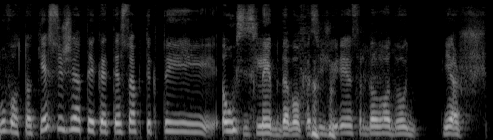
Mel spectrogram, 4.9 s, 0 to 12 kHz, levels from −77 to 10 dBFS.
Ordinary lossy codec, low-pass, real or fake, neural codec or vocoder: Opus, 32 kbps; 10.8 kHz; fake; vocoder, 44.1 kHz, 128 mel bands, Pupu-Vocoder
